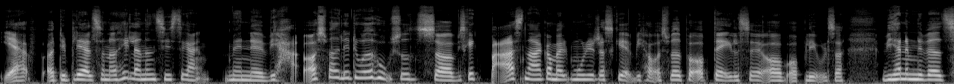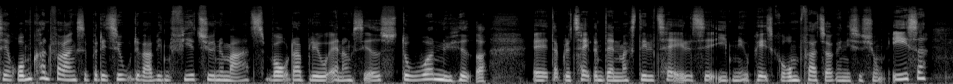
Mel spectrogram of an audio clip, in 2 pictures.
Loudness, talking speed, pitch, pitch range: -21 LUFS, 225 wpm, 205 Hz, 190-225 Hz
